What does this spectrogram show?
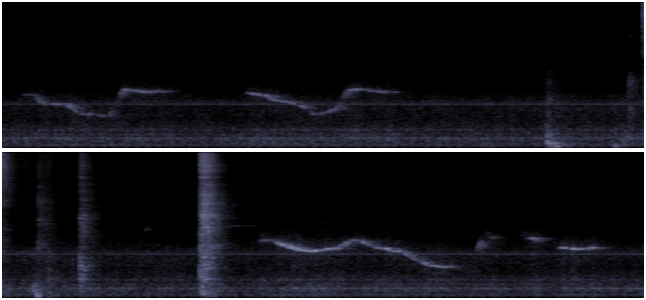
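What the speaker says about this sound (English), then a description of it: "Birds probably think I'm like this human whistling at us" A person whistles short rising and falling tunes, interrupted by a few sharp knocks and clatters, then resumes whistling.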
